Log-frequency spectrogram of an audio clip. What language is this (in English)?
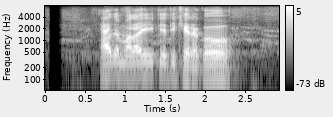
Nepali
